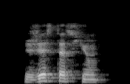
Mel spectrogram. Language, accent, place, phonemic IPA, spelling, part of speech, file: French, France, Lyon, /ʒɛs.ta.sjɔ̃/, gestation, noun, LL-Q150 (fra)-gestation.wav
- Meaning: gestation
